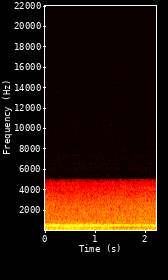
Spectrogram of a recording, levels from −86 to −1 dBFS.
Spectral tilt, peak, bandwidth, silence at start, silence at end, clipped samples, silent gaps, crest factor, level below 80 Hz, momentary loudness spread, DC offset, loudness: -8.5 dB/octave; -8 dBFS; 5.2 kHz; 0 s; 0 s; under 0.1%; none; 12 dB; -30 dBFS; 3 LU; under 0.1%; -21 LUFS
